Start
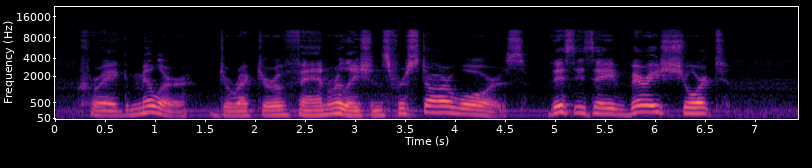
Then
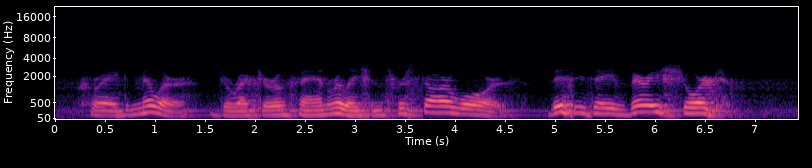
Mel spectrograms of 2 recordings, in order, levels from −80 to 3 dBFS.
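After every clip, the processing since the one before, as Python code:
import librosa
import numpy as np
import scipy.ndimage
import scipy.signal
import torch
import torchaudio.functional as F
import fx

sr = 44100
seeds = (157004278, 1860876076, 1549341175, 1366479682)

y = scipy.signal.sosfilt(scipy.signal.ellip(4, 1.0, 50, 1700.0, 'lowpass', fs=sr, output='sos'), x)
y = fx.sustainer(y, sr, db_per_s=74.0)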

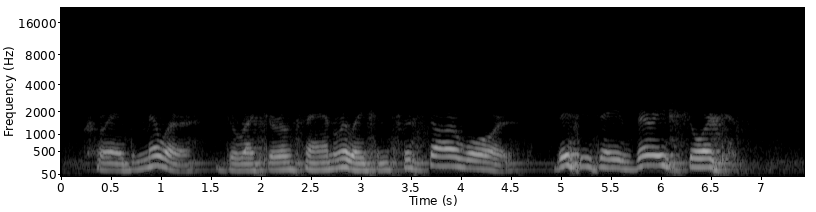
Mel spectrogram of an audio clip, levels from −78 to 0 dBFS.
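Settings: y = scipy.ndimage.gaussian_filter1d(x, 6.2, mode='constant')
y = F.gain(torch.from_numpy(y), -7.0).numpy()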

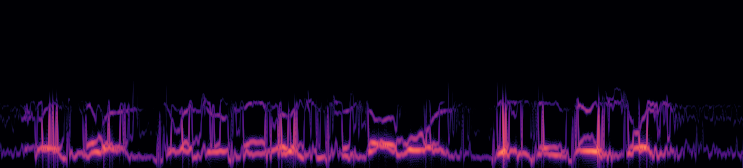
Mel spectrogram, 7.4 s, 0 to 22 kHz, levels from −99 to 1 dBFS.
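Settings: y = fx.sine_speech(x, sr)
y = F.gain(torch.from_numpy(y), -2.0).numpy()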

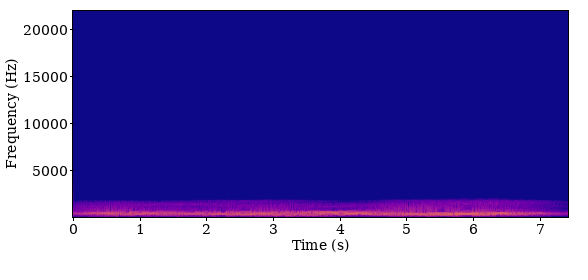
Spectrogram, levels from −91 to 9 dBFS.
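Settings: y = fx.spec_blur(x, sr, span_ms=870.0)
y = y + 10.0 ** (-17.0 / 20.0) * np.pad(y, (int(557 * sr / 1000.0), 0))[:len(y)]
y = F.gain(torch.from_numpy(y), 9.0).numpy()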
